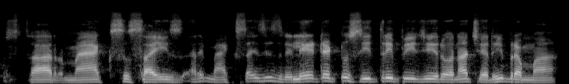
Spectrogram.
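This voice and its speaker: Here a man teaches programming live, speaking with a Telugu Indian accent as he repeats himself and makes sure the class follows along. The voice is mid-range and fairly bright, a little slow, recorded without echo.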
